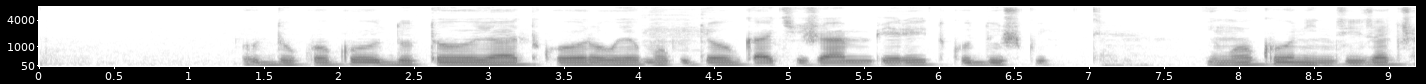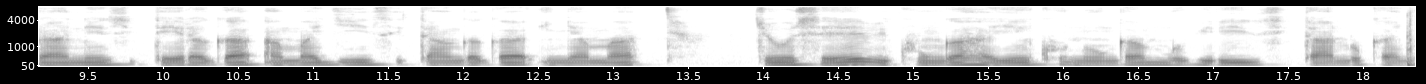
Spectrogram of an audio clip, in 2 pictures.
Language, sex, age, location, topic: Kinyarwanda, male, 50+, Musanze, agriculture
